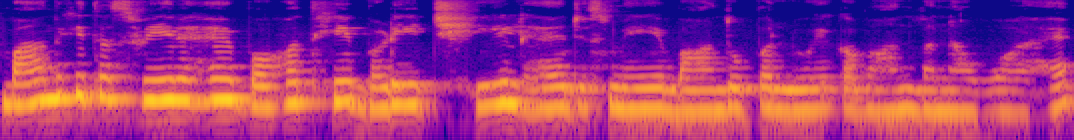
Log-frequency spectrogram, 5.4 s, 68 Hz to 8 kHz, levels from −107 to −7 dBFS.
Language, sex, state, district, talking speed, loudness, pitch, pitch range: Hindi, female, Uttar Pradesh, Jalaun, 210 wpm, -29 LUFS, 210 Hz, 195-240 Hz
